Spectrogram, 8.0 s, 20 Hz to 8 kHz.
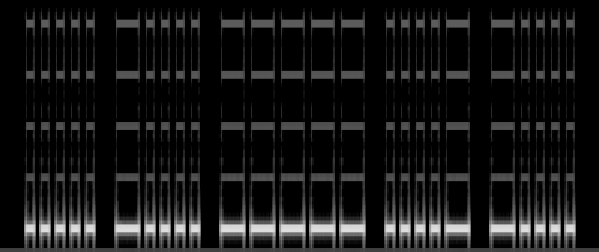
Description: Morse code, heard as a keyed tone, about 12 wpm, 800 Hz. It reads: 56046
